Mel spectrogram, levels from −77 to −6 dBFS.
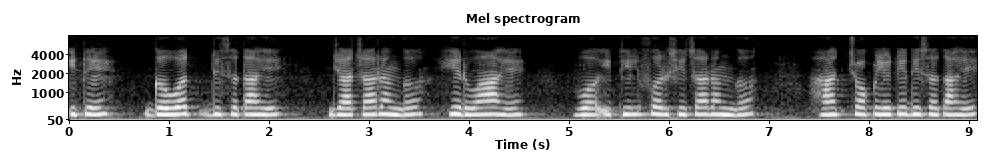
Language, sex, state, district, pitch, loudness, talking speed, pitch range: Marathi, female, Maharashtra, Sindhudurg, 230 Hz, -15 LUFS, 105 wpm, 225-235 Hz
